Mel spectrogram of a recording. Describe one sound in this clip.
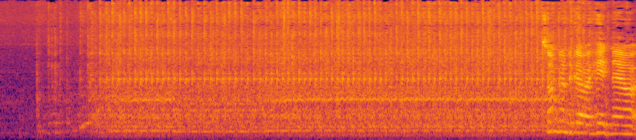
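A sewing machine hums and whirs steadily as it stitches.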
